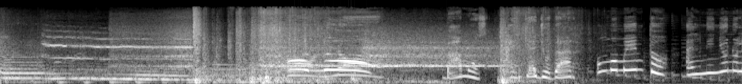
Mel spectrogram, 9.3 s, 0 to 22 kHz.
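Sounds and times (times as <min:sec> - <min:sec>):
car tires skidding: 0:00.0 - 0:07.4
debris clattering: 0:02.4 - 0:07.5
speech: 0:06.8 - 0:09.2.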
